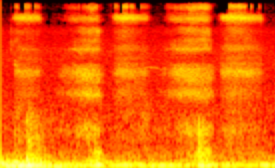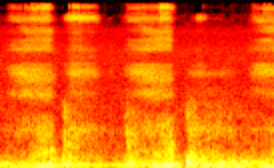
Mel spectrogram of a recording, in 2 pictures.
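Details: Pug asleep and resting after play, giving low wheezy snores and snorts in a steady rhythm roughly every second, breathing sounds clear against quiet indoor background.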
